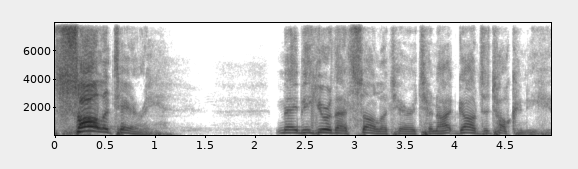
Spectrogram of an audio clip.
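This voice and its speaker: This man's voice sits high, with an animated tone and lively intonation at a moderate pace. His loudness swings widely, and he takes long, frequent pauses. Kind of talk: fervent revival sermon, preaching in full flow with call-and-response. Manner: animated, urgent and exhortative, punctuated with repeated 'Amen' and 'Hallelujah'; impassioned, pleading and authoritative, with a homespun folksy touch.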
